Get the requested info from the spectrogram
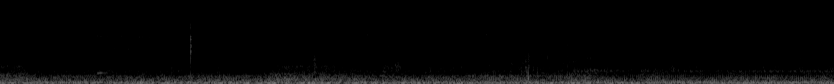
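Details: Gray-furred male stray cat on Cat Island, met again after months in his same spot, purring: a steady low continuous rumble throughout, with brief scattered clicks and rustling handling noises on top.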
